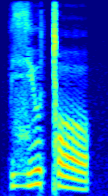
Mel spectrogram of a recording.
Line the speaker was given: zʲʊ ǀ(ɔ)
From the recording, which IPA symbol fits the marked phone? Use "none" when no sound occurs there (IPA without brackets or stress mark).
ɔ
